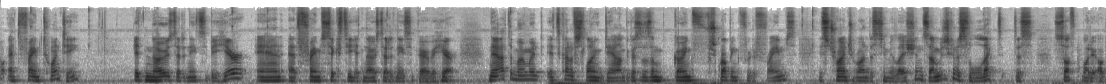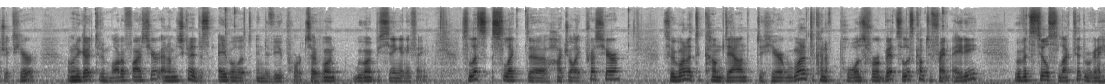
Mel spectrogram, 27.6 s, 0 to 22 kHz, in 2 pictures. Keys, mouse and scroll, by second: 0.6 click, 1.1 click, 3.3 click, 9.9 click, 14.8 click, 16.6 click, 20.2 click, 21.6 click.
